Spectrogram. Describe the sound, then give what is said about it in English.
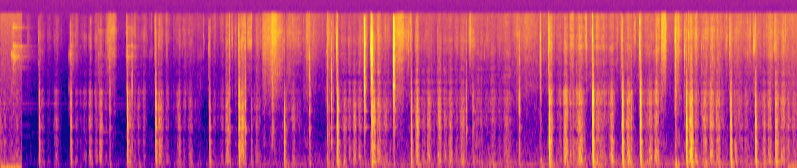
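Pen writing a letter on crisp paper: many faint, dry, scratchy strokes in irregular bursts, each with a papery rasp, with brief pauses between groups of strokes. “The pen glided on the crisp paper”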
